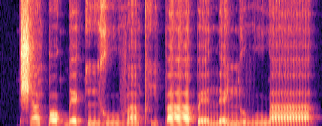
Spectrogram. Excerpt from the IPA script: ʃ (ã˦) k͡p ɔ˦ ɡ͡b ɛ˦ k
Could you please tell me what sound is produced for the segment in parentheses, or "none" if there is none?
ã˦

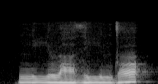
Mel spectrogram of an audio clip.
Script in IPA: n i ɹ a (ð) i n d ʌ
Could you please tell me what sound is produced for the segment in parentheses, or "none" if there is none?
ð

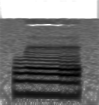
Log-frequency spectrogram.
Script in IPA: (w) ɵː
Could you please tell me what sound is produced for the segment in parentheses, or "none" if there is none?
w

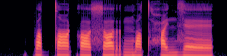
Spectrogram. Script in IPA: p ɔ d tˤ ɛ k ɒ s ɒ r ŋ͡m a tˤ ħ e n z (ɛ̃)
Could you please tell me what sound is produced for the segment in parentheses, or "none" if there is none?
ɛ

